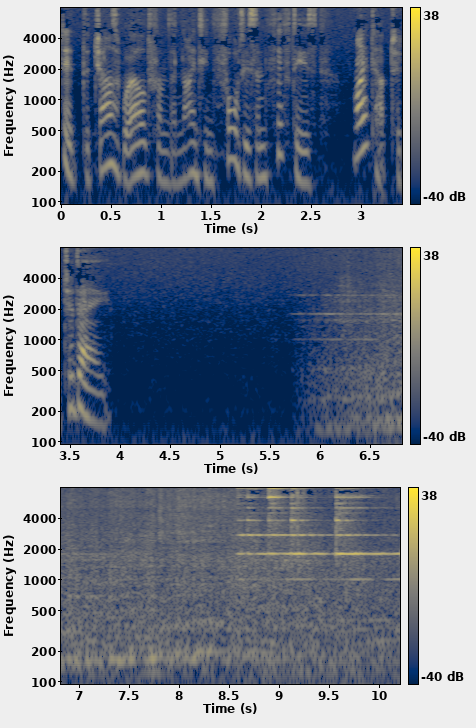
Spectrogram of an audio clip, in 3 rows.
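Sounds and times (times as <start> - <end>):
speech: 0.0 - 4.0
San Francisco cable car bells dinging: 5.8 - 10.2.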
